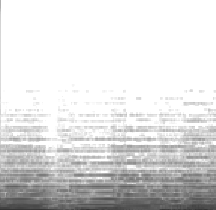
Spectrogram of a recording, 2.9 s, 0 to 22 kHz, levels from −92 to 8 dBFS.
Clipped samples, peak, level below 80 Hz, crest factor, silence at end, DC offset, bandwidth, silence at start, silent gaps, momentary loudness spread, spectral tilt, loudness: under 0.1%; -6 dBFS; -20 dBFS; 12 dB; 0 s; under 0.1%; 6.6 kHz; 0 s; none; 7 LU; -8.5 dB/octave; -20 LUFS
